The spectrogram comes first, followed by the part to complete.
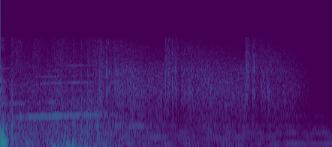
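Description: Sound effects of wartime shelling and gunfire: a rumbling, crackling din with a thin whistling tone in the first second or so. It fades away, with a couple of sharp cracks later on.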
